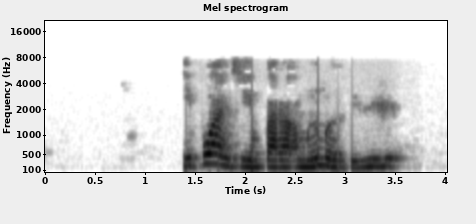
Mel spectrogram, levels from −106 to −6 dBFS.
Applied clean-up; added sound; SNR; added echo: none; none; none; none.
